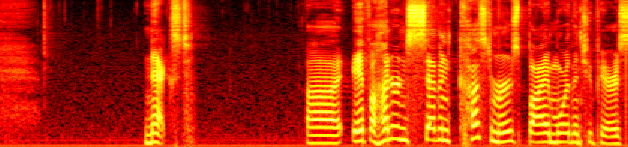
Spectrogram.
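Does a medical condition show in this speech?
No.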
